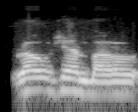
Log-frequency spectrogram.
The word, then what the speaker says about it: Rochambeau: So, but what I'm going to do is I'm going to say Rochambeau is how you pronounce it.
